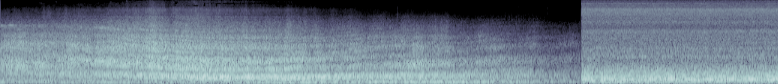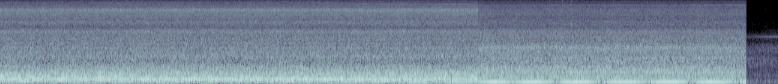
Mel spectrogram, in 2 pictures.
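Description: An uncrewed jet aircraft's engine noise swells and fades as it climbs past after takeoff, its tone sweeping as it goes by. About eight seconds in there is an abrupt change to a steady in-flight engine drone with a low hum and a high hiss. Near the end the drone picks up a pulsing throb, about two beats a second, before it cuts off suddenly.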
